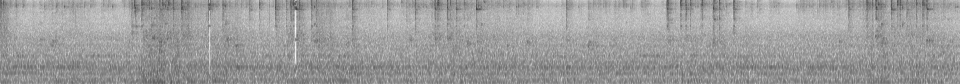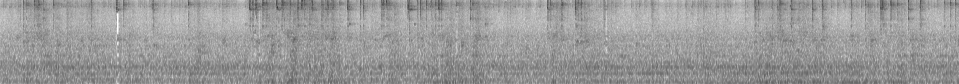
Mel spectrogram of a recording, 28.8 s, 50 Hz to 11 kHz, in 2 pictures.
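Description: Cabin noise of a Scania K320UB city bus cruising at road speed: a steady drone from the five-cylinder diesel and driveline, with a constant whine, and bursts of rattling and clinking from loose interior fittings every few seconds.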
